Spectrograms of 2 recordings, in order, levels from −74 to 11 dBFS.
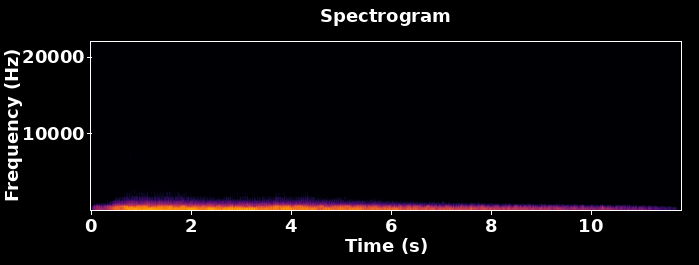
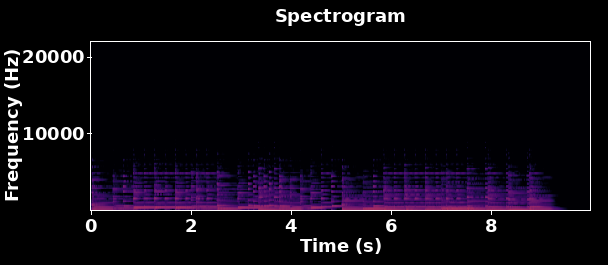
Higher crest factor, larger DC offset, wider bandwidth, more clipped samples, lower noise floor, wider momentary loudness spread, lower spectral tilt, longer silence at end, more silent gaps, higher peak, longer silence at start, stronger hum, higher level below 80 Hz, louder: about the same, 14 dB vs 14 dB; neither; second, 1.4 kHz vs 10 kHz; neither; second, -59 dBFS vs -81 dBFS; first, 21 LU vs 4 LU; first, -16.5 dB/octave vs -5.5 dB/octave; first, 1.55 s vs 0.6 s; neither; first, 0 dBFS vs -26 dBFS; first, 0.3 s vs 0 s; neither; first, -48 dBFS vs -64 dBFS; first, -13 LUFS vs -40 LUFS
